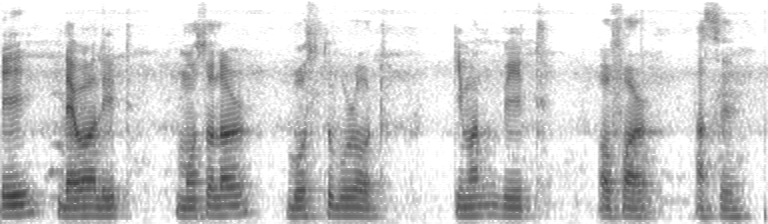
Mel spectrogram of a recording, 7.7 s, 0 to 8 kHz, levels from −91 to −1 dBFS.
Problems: background sounds at intervals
